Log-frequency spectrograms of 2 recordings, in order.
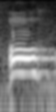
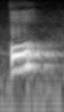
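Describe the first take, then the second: First: O held level on a mid tone; level mid-tone Yoruba O. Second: O on a raised high tone; high-tone Yoruba O. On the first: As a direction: say O evenly at mid pitch, as in Yoruba "you". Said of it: "the rest carry the mid tone". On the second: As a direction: say O pitched up high, as in Yoruba "he or she". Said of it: "there is an I tone on this one". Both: Shown as a demonstration.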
